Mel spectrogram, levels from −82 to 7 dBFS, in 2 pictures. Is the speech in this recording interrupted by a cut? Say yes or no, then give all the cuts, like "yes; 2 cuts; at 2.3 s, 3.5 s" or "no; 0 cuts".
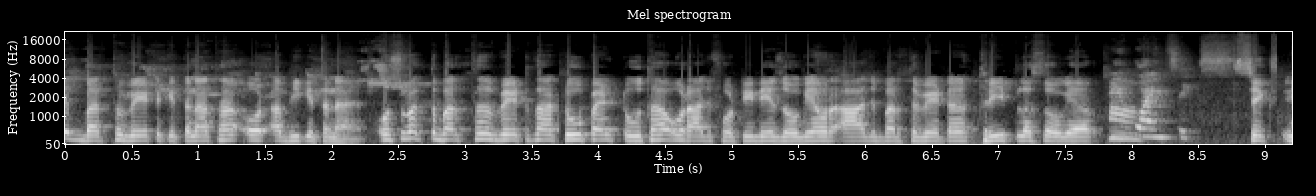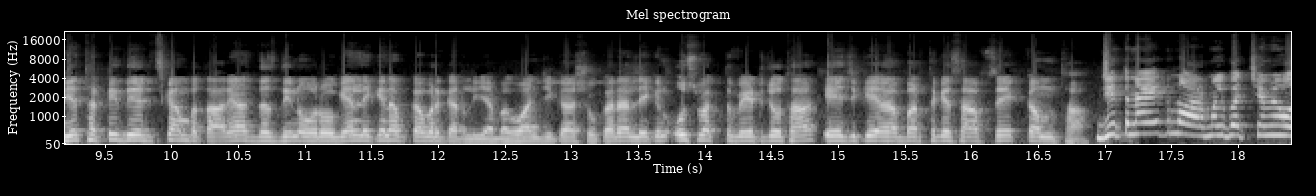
no; 0 cuts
